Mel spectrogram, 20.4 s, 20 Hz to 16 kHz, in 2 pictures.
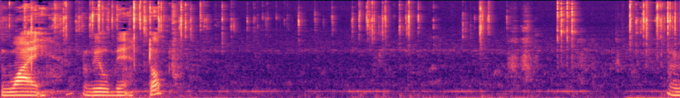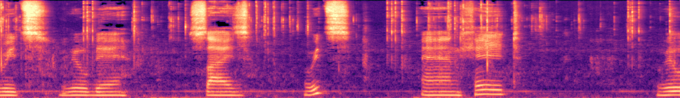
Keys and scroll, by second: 0.4 y, 1.2 super+Right, 1.4 super+Left, 1.9 alt+shift+Left, 2.4-3.3 typing, 3.5 Right, 4.4 super+Right, 5.3 shift+super+Left, 5.6 shift+super+c, 5.7 super+Right, 6.0 super+Return, 6.1 super+v, 7.0 super+Return, 7.2 super+v, 9.3-10.7 typing, 12.3 s, 13.0 Return, 13.8-14.8 typing, 16.7-18.0 typing.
